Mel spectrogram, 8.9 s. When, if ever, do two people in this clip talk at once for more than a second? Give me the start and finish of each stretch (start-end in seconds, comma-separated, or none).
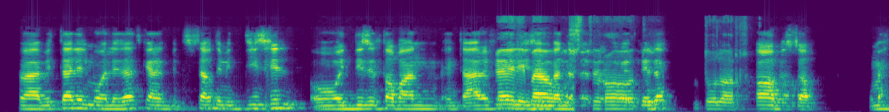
5.0-6.5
